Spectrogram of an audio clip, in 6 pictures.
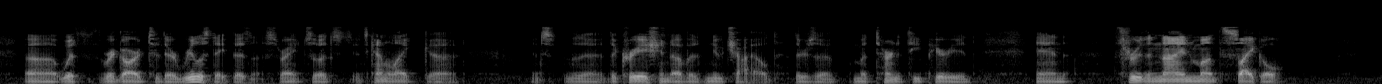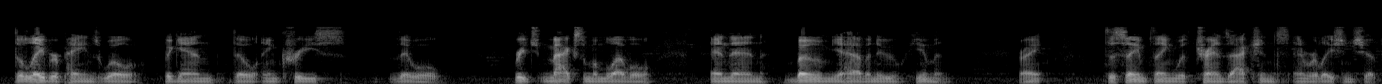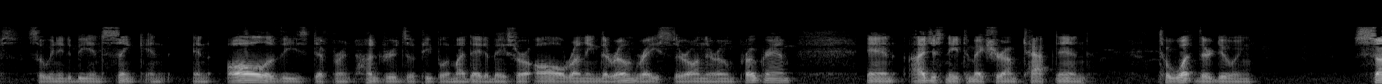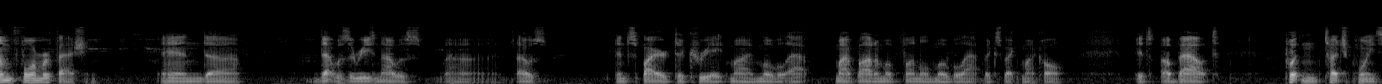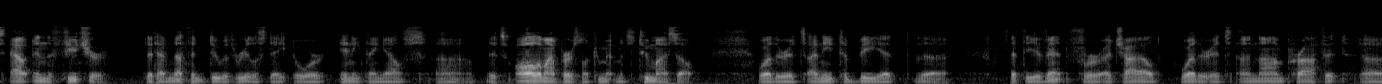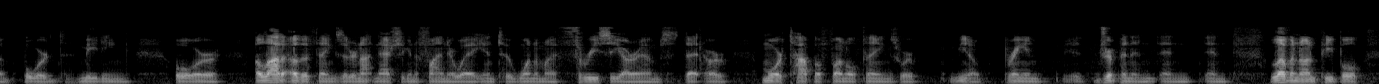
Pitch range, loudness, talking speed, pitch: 65-75 Hz, -34 LUFS, 165 wpm, 70 Hz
